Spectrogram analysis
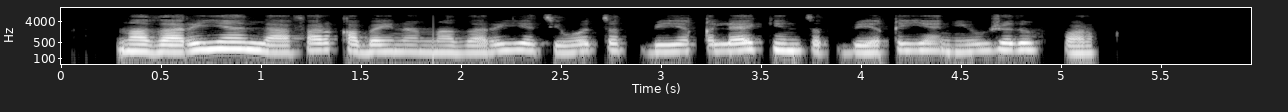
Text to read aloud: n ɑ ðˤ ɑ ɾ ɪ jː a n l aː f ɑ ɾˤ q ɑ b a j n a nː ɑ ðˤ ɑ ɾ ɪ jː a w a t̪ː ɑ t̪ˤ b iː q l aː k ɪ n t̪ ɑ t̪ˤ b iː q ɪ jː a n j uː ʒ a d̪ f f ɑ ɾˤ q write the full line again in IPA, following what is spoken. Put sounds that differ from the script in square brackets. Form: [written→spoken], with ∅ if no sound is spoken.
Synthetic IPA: n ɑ ðˤ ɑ ɾ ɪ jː a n l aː f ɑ ɾˤ q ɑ b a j n a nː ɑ ðˤ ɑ ɾ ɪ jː a w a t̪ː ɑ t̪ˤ b iː q l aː k ɪ n t̪ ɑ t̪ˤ b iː q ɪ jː a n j uː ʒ a d̪ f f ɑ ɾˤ q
